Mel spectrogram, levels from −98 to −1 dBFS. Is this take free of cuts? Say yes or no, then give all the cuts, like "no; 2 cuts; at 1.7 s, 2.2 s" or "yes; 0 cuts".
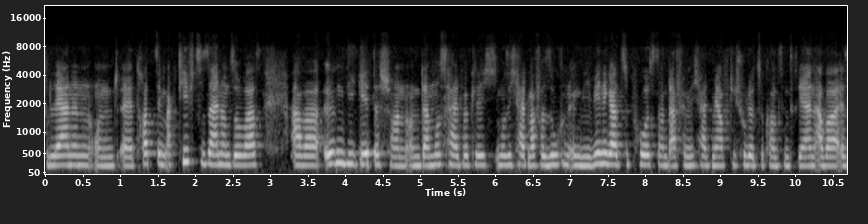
yes; 0 cuts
